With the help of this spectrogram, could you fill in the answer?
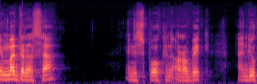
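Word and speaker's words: مدرسة: small and simple example in arabic school means madrasa madrasa this is in standard arabic in spoken arabic it will be madras madras i should say an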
